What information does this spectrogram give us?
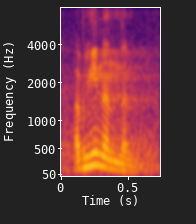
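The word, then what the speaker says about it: ابھینندن: کسی نے بتایا ابھی نندن ہے, ابھی نندن نہیں ہے, صحیح تلفظ کیا ہے بھائی, ابھی نندن, تو وہ اتار لے گا اس کو.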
